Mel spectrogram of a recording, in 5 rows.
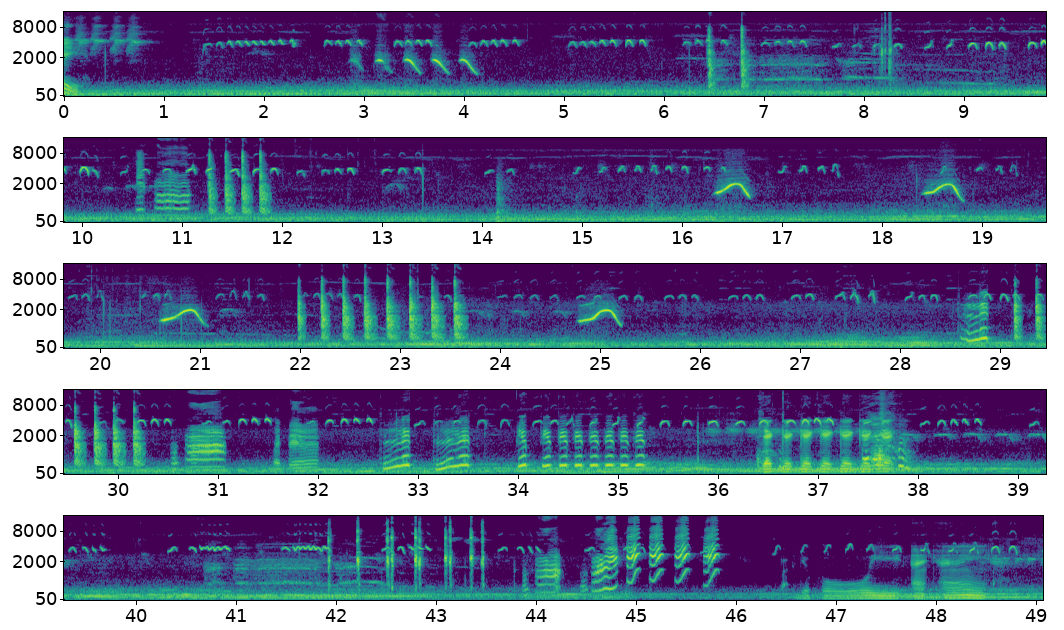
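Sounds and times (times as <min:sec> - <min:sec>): birds chirping: 0:00.0 - 0:49.0
loud whistled bird calls: 0:01.7 - 0:04.5, 0:16.2 - 0:16.8, 0:18.3 - 0:19.3, 0:20.6 - 0:21.4, 0:22.0 - 0:25.5, 0:40.3 - 0:46.0
bird rapid clicking: 0:06.2 - 0:07.1, 0:11.1 - 0:13.5, 0:22.0 - 0:23.8, 0:29.0 - 0:30.6, 0:41.8 - 0:44.0.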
